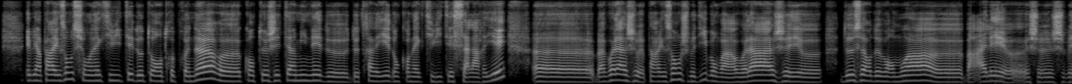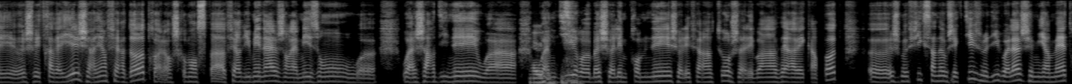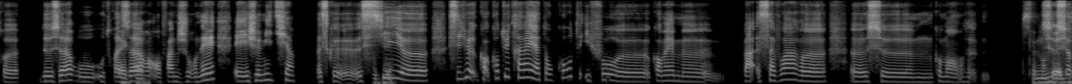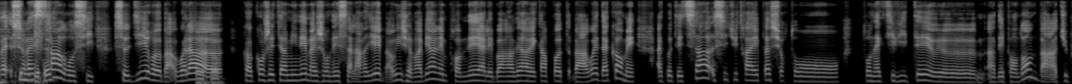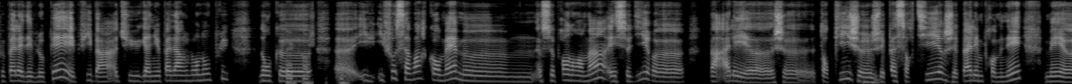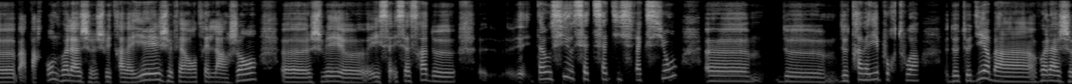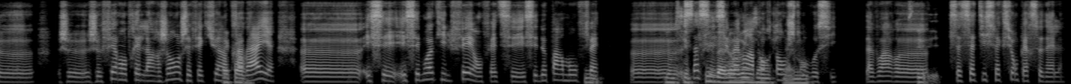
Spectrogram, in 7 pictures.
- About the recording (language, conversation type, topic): French, podcast, Comment rééquilibres-tu ta pratique entre solitude créative et travail collectif ?
- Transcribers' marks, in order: chuckle; tapping; other noise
